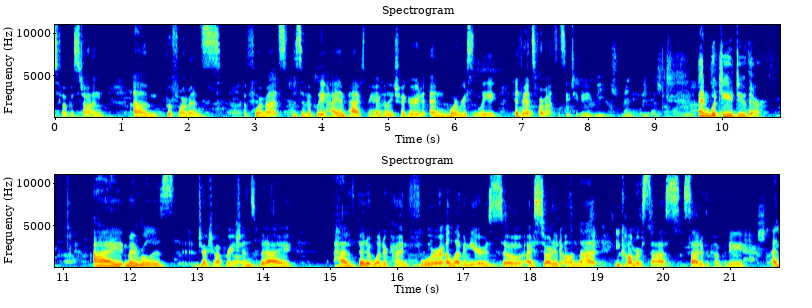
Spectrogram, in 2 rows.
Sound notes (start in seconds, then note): 8.1 people chattering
